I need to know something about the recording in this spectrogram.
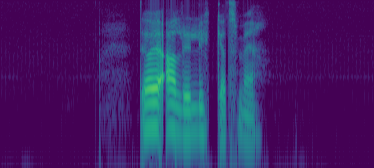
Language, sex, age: Swedish, female, 31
